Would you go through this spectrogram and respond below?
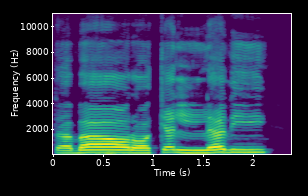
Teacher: آگے جو کاف ہے یہ کاف باریک والا کاف ہے، اس کو باریک پڑھیں گے۔ اکثر لوگ اس کو پر پڑھتے ہیں، موٹا پڑھتے ہیں، یہ غلط پڑھتے ہیں، اس کو باریک پڑھیں گے۔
